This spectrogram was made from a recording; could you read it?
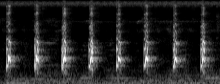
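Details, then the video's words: Luring call of a white-breasted waterhen, known locally as ruak-ruak: eight evenly spaced, rasping kwak-like notes at about two per second over a thin, steady high whine. "Ruak Ruak pikat latihan vocal"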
